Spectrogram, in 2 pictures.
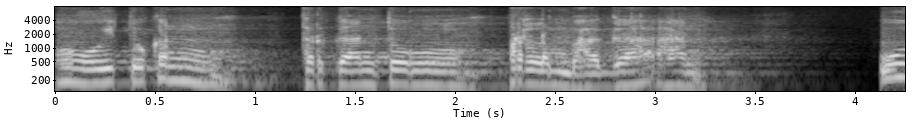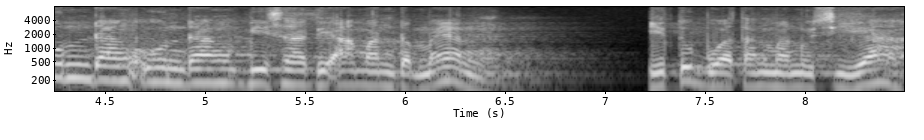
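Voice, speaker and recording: Ordinary pitch variation marks this man's voice as he speaks at a very slow pace. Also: fairly high pitch for a man, very even loudness. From Indonesia. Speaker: reaction video commentator. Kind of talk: reaction commentary.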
